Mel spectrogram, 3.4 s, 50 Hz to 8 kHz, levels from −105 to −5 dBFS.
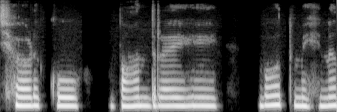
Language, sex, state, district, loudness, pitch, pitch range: Hindi, female, Bihar, Lakhisarai, -18 LUFS, 225 Hz, 220-225 Hz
